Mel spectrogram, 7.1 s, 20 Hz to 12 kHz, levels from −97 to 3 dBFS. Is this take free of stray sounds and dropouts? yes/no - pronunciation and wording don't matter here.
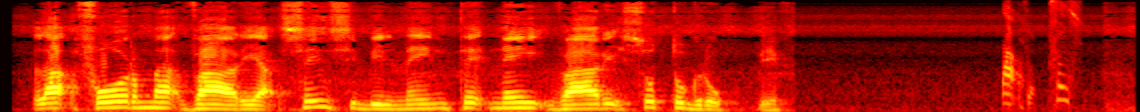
no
